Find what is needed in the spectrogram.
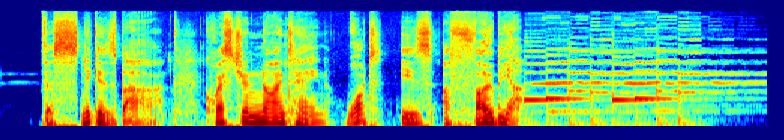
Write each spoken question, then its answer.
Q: What is a phobia?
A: It's when you're scared of something.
